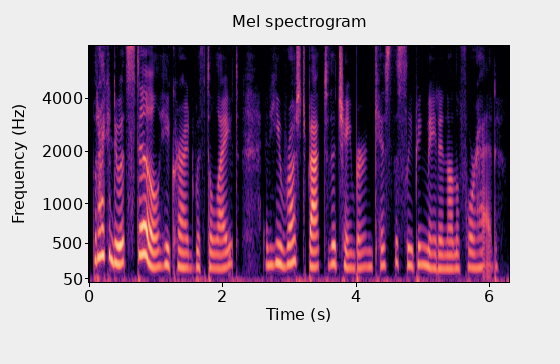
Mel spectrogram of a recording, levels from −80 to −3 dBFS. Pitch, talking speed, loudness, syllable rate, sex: 210 Hz, 240 wpm, -20 LUFS, 5.6 syllables/s, female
